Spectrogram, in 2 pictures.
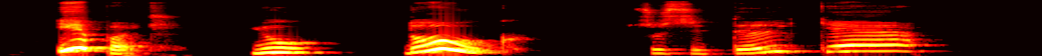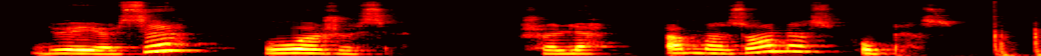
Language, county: Lithuanian, Vilnius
